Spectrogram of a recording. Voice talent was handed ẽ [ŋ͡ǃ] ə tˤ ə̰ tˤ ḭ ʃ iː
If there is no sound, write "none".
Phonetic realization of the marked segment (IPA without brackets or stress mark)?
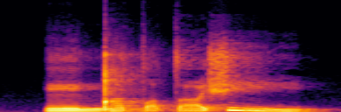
ŋ͡ǃ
